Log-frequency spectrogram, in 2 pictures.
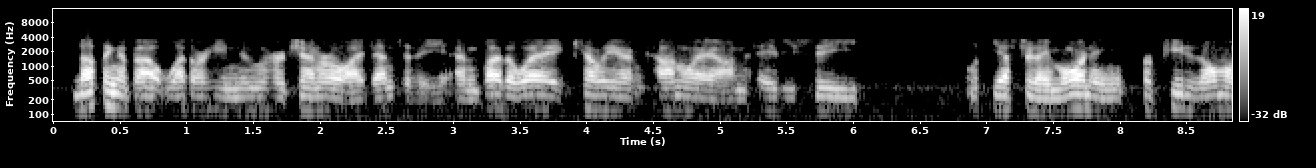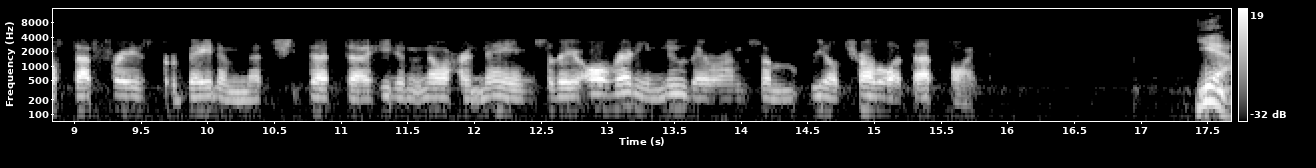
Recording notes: joined us by phone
